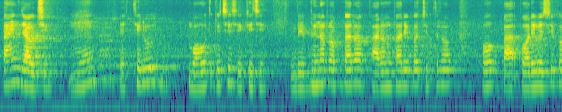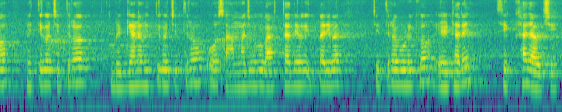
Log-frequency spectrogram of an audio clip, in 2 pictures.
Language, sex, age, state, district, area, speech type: Odia, male, 18-30, Odisha, Khordha, rural, spontaneous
